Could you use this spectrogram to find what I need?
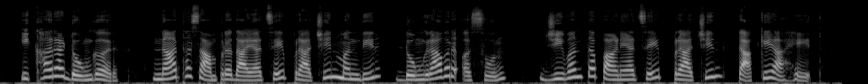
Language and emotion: Marathi, neutral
